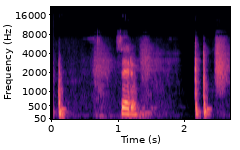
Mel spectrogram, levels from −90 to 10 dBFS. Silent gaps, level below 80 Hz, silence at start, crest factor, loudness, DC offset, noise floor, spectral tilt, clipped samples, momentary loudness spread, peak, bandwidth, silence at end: none; -66 dBFS; 0.1 s; 20 dB; -19 LUFS; under 0.1%; -58 dBFS; -5 dB/octave; under 0.1%; 23 LU; -2 dBFS; 8.6 kHz; 0.05 s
